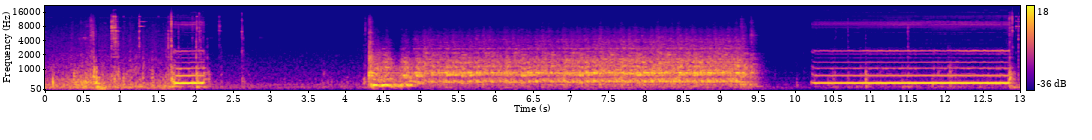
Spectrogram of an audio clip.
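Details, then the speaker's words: 1975 Cadillac Fleetwood unrun since 1998, first crank on a freshly connected battery: steady even cranking for several seconds with no binding or hard stop; engine turns freely, not seized. "holy well i guess that confirms that the motor's not locked up you can't kill a cadillac engine"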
